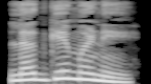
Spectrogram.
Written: ಲಗ್ಗೆಮಣೆ

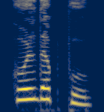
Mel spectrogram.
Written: ಕಾಲುದೀಪ

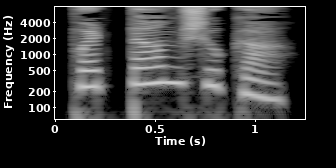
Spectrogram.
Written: ಪಟ್ಟಾಂಶುಕ

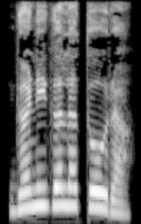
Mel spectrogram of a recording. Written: ಗಣಿಗಲತೋರ

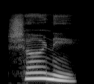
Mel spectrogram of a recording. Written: ಶೋಣ

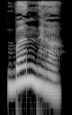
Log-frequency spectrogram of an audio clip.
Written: ಬಂದಿ

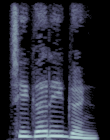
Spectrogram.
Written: ಚಿಗರೆಗಣ್ಣು

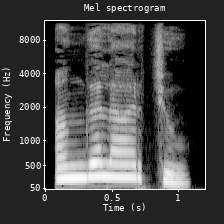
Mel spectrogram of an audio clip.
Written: ಅಂಗಲಾರ್ಚು

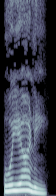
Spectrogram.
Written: ಒಯ್ಲು

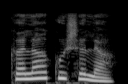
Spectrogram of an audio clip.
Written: ಕಲಾಕುಶಲೆ

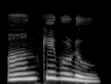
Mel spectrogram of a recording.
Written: ಆಂಕೆಗುಡು

